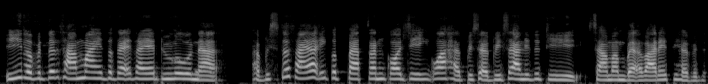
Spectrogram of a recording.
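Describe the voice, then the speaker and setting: Candid mother in casual chat, fairly high smooth voice, dry close recording. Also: brisk, fairly bright tone, no echo. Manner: candid, self-deprecating, quotes her child. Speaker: parent sharing experience.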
